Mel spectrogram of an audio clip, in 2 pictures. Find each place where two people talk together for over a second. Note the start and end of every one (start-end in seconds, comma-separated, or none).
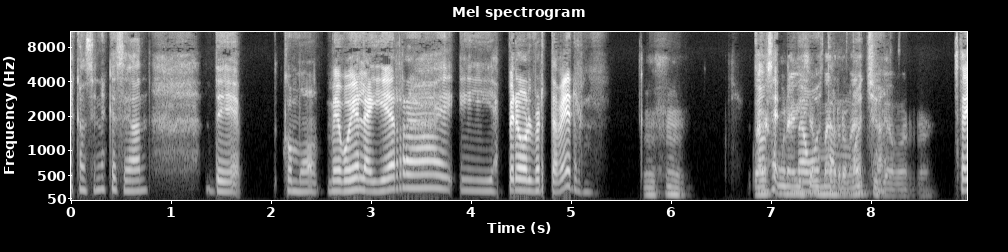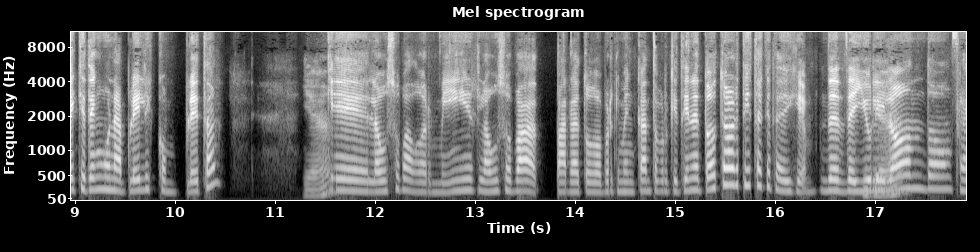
6.8-8.1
